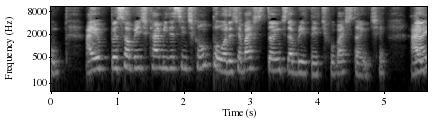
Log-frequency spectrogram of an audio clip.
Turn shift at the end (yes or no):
no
